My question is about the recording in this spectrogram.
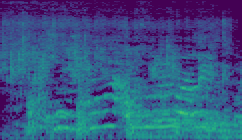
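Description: Water running from a garden hose onto a wet concrete floor, a steady splashing hiss, with people talking over it.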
